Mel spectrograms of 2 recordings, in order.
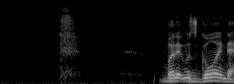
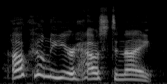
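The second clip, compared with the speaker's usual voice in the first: higher, eager put-on voice; Tails character voice; 12 semitones higher, 4 dB louder than usual. Tails accepting Cream's invite, higher eager voice. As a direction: voice Tails trying to sound cool.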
